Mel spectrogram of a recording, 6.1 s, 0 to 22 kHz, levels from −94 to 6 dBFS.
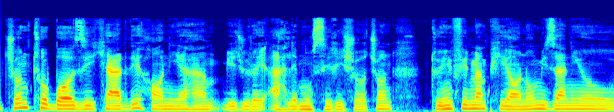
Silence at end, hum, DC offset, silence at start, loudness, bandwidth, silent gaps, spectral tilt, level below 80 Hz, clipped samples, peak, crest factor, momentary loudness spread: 0 s; none; under 0.1%; 0 s; -23 LUFS; 11.5 kHz; none; -7 dB/octave; -52 dBFS; under 0.1%; -4 dBFS; 18 dB; 9 LU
